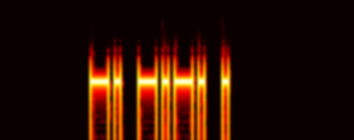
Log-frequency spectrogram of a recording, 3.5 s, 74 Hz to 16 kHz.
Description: Morse code, heard as a keyed tone, about 20 wpm, 700 Hz. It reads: NCE
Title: Top Three Letter Combinations in Words 20wpm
